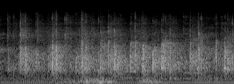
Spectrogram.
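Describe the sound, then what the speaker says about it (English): Audience applause at a fintech hackathon event, a steady wash of hand claps lasting throughout, moderately loud and fairly close, with no talk over it. "Once again, let us applaud him."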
